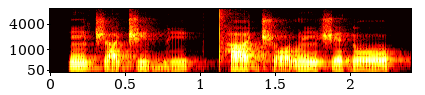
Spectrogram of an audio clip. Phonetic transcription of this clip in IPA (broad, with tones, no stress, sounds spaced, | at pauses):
ĩ˦ t͡ʃ a˨ d͡ʒ i˦ b i˦ | tʰ a˦ d͡ʒ ɔ˨ l ĩ˦ ʃ ɪ˦ ɗ oː˦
